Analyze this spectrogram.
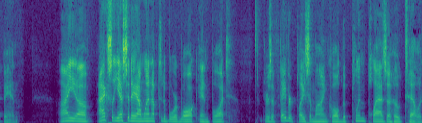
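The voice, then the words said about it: Baltimore accent. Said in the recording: “pardon my Baltimore accent. A lot of people around the world are wondering where I'm from.”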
